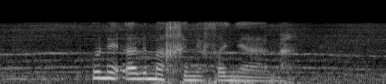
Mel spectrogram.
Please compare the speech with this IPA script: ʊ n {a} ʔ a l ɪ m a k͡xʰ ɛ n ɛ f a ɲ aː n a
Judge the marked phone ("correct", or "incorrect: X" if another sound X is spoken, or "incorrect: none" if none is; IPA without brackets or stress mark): incorrect: ɛ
